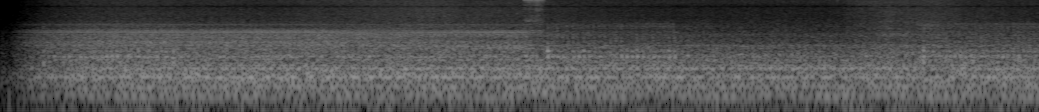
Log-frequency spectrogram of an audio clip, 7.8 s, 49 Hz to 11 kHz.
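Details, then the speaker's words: Stock AMD CPU cooler on Athlon 200GE, ASRock B450 Mini ITX, under medium load: steady soft fan rush with thin constant high-pitched whine riding on top, a really bad whine from the cheap stock cooler fan. "There is actually like a really, really bad kind of high-pitched whine that comes from that cooler."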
